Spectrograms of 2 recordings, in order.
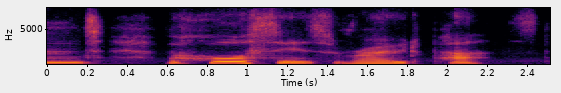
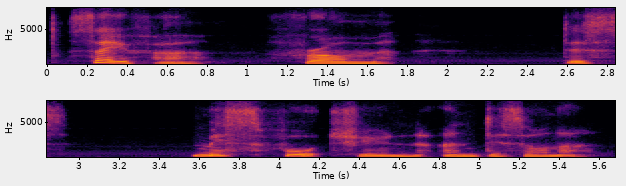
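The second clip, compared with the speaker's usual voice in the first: ordinary delivery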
